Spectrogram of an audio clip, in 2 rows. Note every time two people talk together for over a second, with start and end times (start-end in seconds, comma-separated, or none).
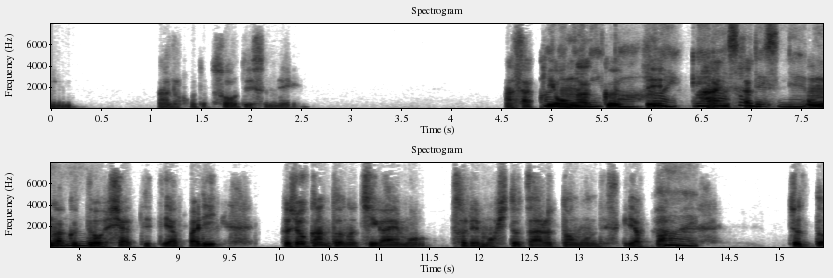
4.9-8.2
